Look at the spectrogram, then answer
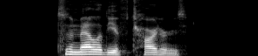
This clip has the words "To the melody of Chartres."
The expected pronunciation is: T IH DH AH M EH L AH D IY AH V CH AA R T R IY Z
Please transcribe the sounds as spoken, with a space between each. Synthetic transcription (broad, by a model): T IH DH AH M EH L AH D IY AH V CH AA R T R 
